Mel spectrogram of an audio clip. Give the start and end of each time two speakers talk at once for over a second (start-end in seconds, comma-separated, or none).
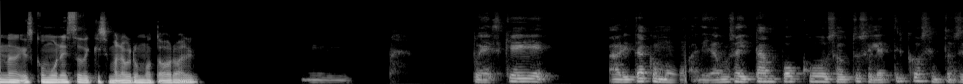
none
